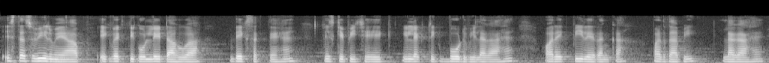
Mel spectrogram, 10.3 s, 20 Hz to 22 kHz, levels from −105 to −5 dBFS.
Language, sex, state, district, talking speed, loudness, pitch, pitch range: Hindi, male, Maharashtra, Nagpur, 170 wpm, -19 LUFS, 145 Hz, 135-150 Hz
